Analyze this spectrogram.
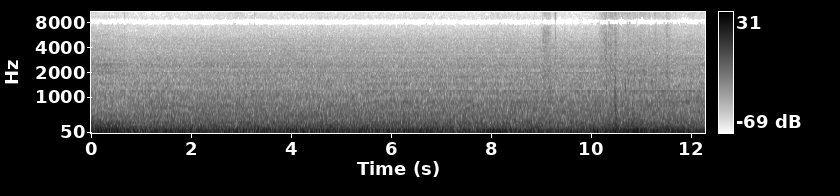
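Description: Steady low rumble of a vehicle driving, its engine and tyre noise heard from inside the cabin, getting a little louder about ten seconds in.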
